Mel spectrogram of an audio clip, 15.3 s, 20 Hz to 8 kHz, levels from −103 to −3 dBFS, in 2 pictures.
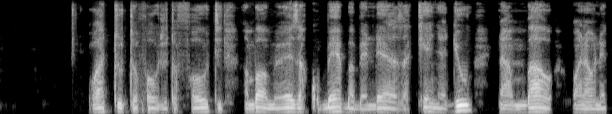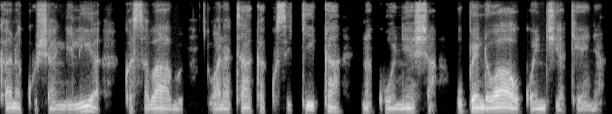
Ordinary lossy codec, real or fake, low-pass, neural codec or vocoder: Opus, 32 kbps; real; 7.2 kHz; none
